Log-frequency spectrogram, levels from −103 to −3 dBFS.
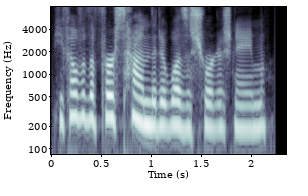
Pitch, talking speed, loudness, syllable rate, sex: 210 Hz, 305 wpm, -16 LUFS, 6.1 syllables/s, female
